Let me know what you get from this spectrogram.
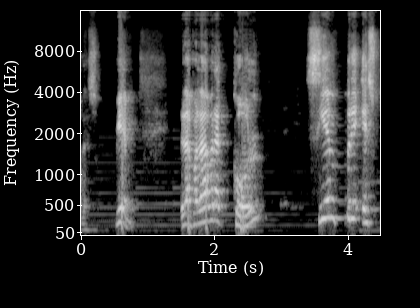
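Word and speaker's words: כל: Si está la palabra kol, siempre es una O, nunca una A.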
